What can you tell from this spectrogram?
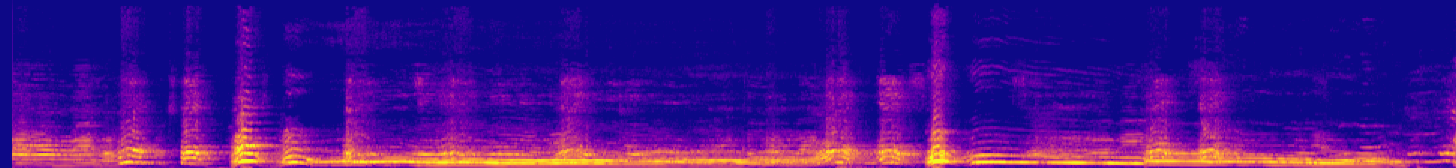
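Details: Miniature Schnauzer howling in response to howling it hears on Facebook: long sustained tonal howls with slowly falling, wavering pitch, broken by a few sharp louder yelps and short gaps, overlapping voices layered throughout.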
